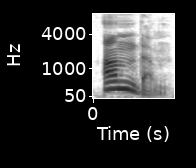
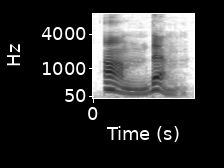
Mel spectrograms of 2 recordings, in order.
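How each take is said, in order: First: The word has one pitch peak. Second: The word has two pitch peaks. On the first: It means the duck. "accent one, one peak" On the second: It means the genie or spirit. "accent two, two peaks"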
